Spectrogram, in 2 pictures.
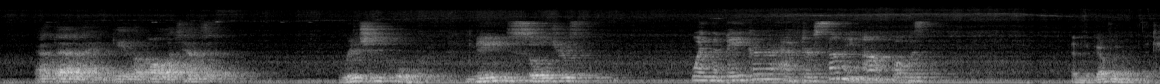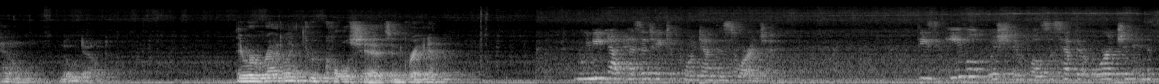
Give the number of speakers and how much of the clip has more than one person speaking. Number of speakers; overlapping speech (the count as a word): six, no overlap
